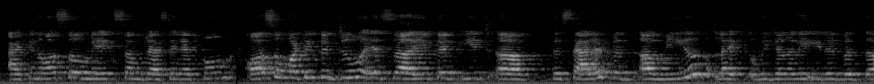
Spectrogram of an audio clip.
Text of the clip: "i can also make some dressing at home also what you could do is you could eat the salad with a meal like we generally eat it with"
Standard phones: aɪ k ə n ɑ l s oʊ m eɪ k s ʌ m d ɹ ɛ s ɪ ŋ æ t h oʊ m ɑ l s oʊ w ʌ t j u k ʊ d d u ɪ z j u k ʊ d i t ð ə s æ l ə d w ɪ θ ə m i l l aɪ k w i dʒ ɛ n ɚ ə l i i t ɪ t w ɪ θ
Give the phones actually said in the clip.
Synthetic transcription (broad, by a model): aɪ k ə n ɑ l s oʊ m eɪ k s ʌ m d ɹ ɛ s ɪ ŋ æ t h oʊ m ɑ l s oʊ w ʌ t j u k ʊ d d u ɪ z j u k ʊ d i t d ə s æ l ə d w ɪ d ə m i l l aɪ k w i dʒ ɛ n ɚ ə l i i t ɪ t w ɪ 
